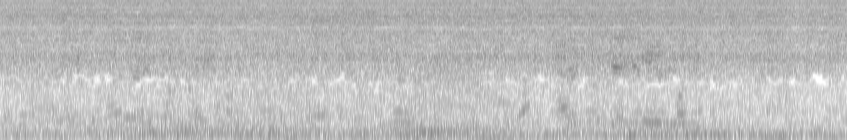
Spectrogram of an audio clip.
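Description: Outdoor city ambience: a steady low rumble with faint, indistinct voices of people talking in the distance.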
